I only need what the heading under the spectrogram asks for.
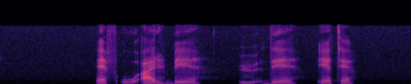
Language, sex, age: Norwegian, female, 54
